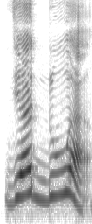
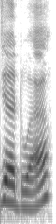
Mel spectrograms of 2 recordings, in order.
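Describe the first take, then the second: First: The word has three syllables, with a u. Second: The word has two syllables, with a w. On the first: The speaker calls it wrong. "J D U A L. Nah, itu tidak baku" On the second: The speaker calls it right. "J A D W A L, itu baku"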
